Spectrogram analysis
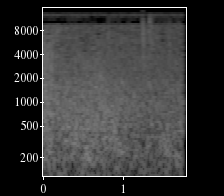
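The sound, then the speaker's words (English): A steady, continuous roar of ocean waves and surf played from a sleep-sounds CD, a broad rushing wash that holds an even loudness throughout, with no voices present. “Here's another good one. Ocean Waves.”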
